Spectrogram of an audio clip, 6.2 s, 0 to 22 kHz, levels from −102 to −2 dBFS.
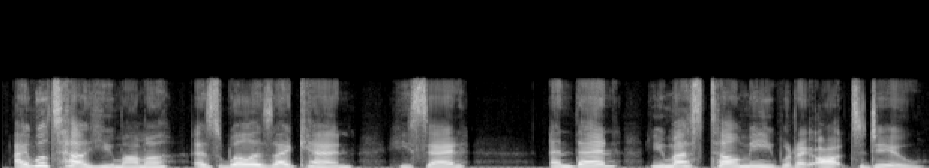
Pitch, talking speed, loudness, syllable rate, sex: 255 Hz, 225 wpm, -17 LUFS, 4.7 syllables/s, female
